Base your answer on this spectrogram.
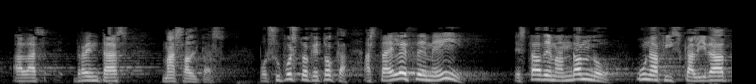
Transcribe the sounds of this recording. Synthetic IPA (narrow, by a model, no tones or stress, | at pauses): alasre̞nt̪asmasalt̪a̰s | po̞ɾsupwe̞st̪o̞ke̞t̪o̞kaːst̪ae̞lefeme̞i | e̞st̪að̞e̞mãnd̪and̪o̞unafiskaliðað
